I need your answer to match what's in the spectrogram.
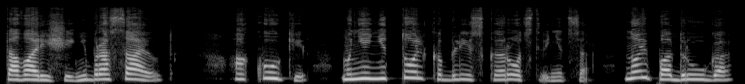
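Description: A woman's voice: a little high, slow, dry recording, clean studio sound, pitched above the performer's own voice. A woman doing a stubborn young animal girl. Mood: earnest.

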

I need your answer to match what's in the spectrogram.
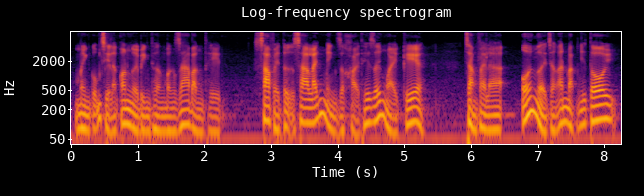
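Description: A man's voice: low voice, expressive, a little fast, pitched below the performer's own voice. A man voicing a blunt, hot-tempered young exorcist who scolds sharply. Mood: blunt instruction.

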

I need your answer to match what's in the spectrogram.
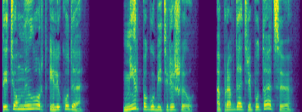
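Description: A blunt young knight, voiced by a woman reading an audiobook needles and teases in a low, mellow voice. He talks in a brusque, matter-of-fact way. The recording is dry and close. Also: very animated, normal speed, no echo. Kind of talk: audiobook character voice.

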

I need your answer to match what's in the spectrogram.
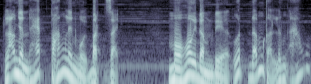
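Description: A man narrating a horror story in an expressive, dramatic style. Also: medium pitch, brisk, breathy edge, faint music behind. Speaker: audiobook narrator.

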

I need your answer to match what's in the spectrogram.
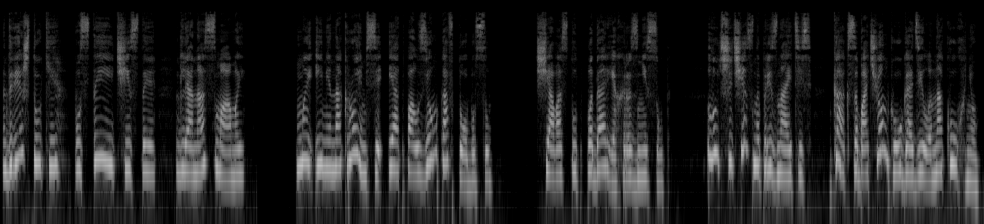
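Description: A woman voicing a calm, sardonic young woman who stays unflappable and dry. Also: on the high side, measured pace, no echo. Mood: ironic.

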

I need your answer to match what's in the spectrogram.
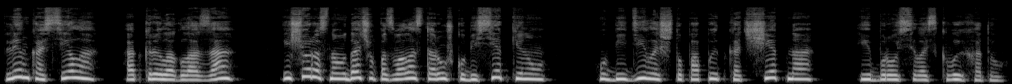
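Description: A woman narrating an audiobook in a calm, even storytelling manner. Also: fairly high pitch, moderate pace.

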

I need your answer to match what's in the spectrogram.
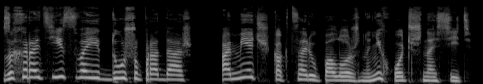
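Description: A woman's voice: on the high side, normal speed, no room sound, studio quality, lightly acted. A woman doing a teasing young prince. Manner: teasing, animated. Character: lively young tsar's son, teasing brother.

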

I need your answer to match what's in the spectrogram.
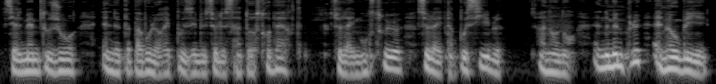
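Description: A man's voice: fairly low pitch, fairly even intonation, a little fast, mellow, husky. A man reading an audiobook, voicing an anguished young man in love who pleads in agitated outbursts. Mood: distraught.

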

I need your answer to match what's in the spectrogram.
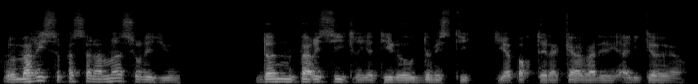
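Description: A man's voice: fairly low pitch, steady tone, normal speed, darkish tone. A man reading a classic novella aloud as an audiobook, voicing the characters lightly in his own voice. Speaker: audiobook reader. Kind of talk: scripted narration of a classic novella.

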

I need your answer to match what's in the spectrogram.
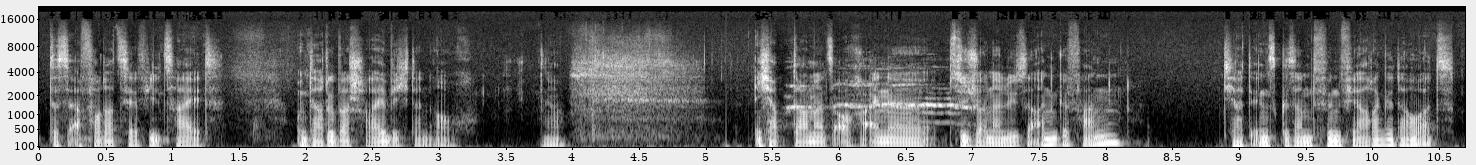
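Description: A man with a very deep, gravelly, darkish voice is interviewed for a radio feature, giving a reflective personal account in conversation. He speaks haltingly and thoughtfully, often closing phrases with a tag word.

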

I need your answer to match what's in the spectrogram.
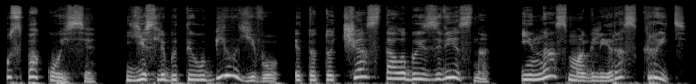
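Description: A woman's voice: fairly high pitch, sing-song, a little slow, warm tone, voice pushed up. A woman voicing Lilia, a sly, scheming female animal who talks in a cold, threatening, commanding way. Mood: calculating.

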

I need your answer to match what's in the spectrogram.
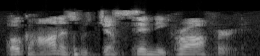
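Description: Young guy gushing about books, husky, pitch all over, dull dry audio. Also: brisk, dry recording. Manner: excited, laughing, stumbling restarts. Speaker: podcast co-host. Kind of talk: casual chat. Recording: dull lo-fi recording.

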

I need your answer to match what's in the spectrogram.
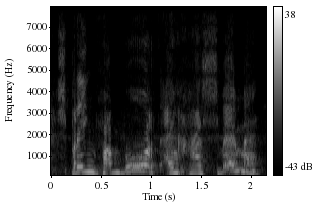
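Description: Male storyteller voicing a wicked storybook sea witch; shrill, screechy, menacing, swooping pitch. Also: animated, slow pace, a little hiss or hum, heavily acted. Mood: commanding.

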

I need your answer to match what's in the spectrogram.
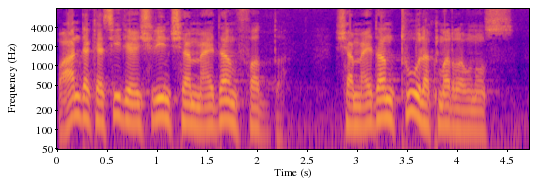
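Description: A man's voice: mid-range voice, lively intonation, fairly quick, close to an everyday voice. A man playing a grand, boastful folk hero with an Egyptian accent, speaking expansively and with command in colloquial drama dialogue. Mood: grand boasting.

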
